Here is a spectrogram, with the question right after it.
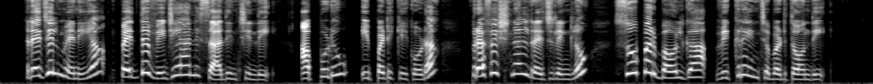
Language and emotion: Telugu, neutral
